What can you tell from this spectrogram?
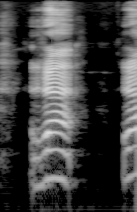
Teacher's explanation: நாவின் நுனி மேல் அன்னத்தின் முதல் பகுதியை தொட்டு வருடுவதால் ரகரம் தோன்றுகிறது. இது இடையின எழுத்து என்பதால் இதனை இடையின ரகரம் அப்படின்னு சொல்றாங்க.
